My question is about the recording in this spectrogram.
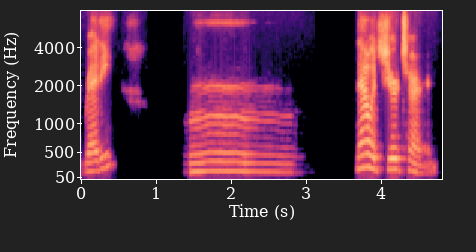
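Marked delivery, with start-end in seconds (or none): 1.5-2.8 R sound demo. Shown as a demonstration. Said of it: "let's do it together".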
